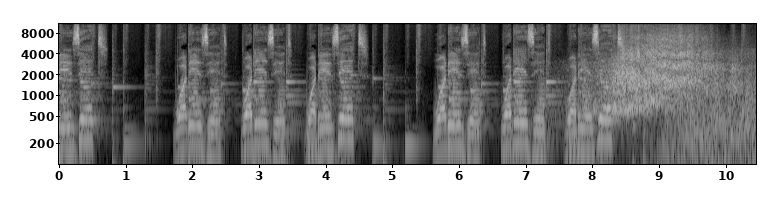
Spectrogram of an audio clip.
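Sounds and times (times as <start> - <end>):
speech: 0.2 - 1.1, 1.7 - 4.8, 5.6 - 9.0
jet aircraft passing: 7.9 - 10.4.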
